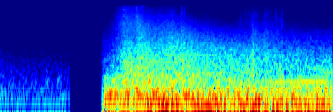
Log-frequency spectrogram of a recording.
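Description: Flames roar loudly.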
